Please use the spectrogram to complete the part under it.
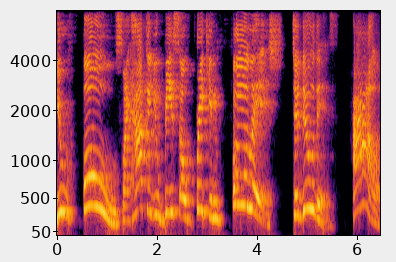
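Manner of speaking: impassioned, slow, swooping, dragging out "how". Retelling what a woman is saying to the accused: imitating a passionate scolding. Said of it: "you can hear the passion in her voice".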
